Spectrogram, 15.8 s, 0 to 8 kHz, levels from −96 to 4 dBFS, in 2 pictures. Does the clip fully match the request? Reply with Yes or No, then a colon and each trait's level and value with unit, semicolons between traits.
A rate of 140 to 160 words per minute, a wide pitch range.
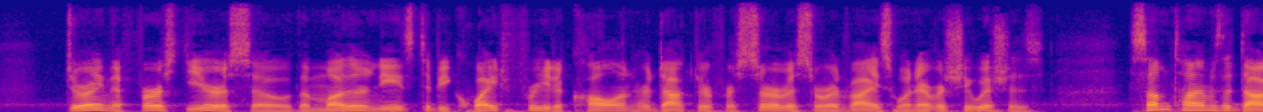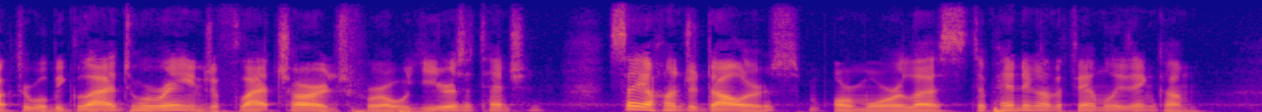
No: average, 200 wpm; wide, 5.9 semitones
